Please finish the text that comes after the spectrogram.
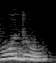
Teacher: بدو نہیں ہے، بودو با کے اوپر پیش ہے اور دو کو تھوڑا لمبا کھینچ لینا ہے، 2 کاؤنٹ کرنے ہیں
